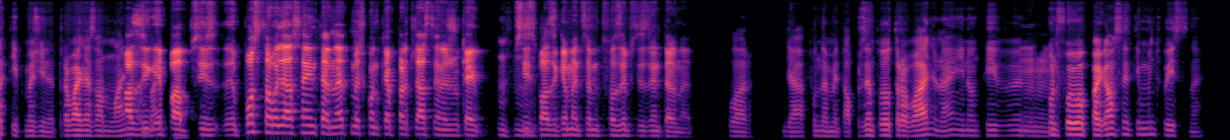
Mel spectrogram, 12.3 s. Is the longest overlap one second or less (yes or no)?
yes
